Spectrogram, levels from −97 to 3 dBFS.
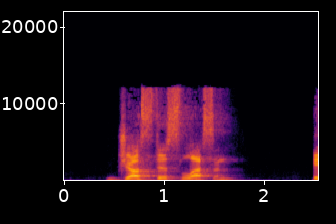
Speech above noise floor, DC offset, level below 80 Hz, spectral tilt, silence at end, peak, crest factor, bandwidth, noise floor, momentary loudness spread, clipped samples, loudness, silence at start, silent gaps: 54 dB; under 0.1%; -62 dBFS; -2 dB/octave; 0 s; -2 dBFS; 22 dB; 12.5 kHz; -77 dBFS; 15 LU; under 0.1%; -22 LUFS; 0.45 s; none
